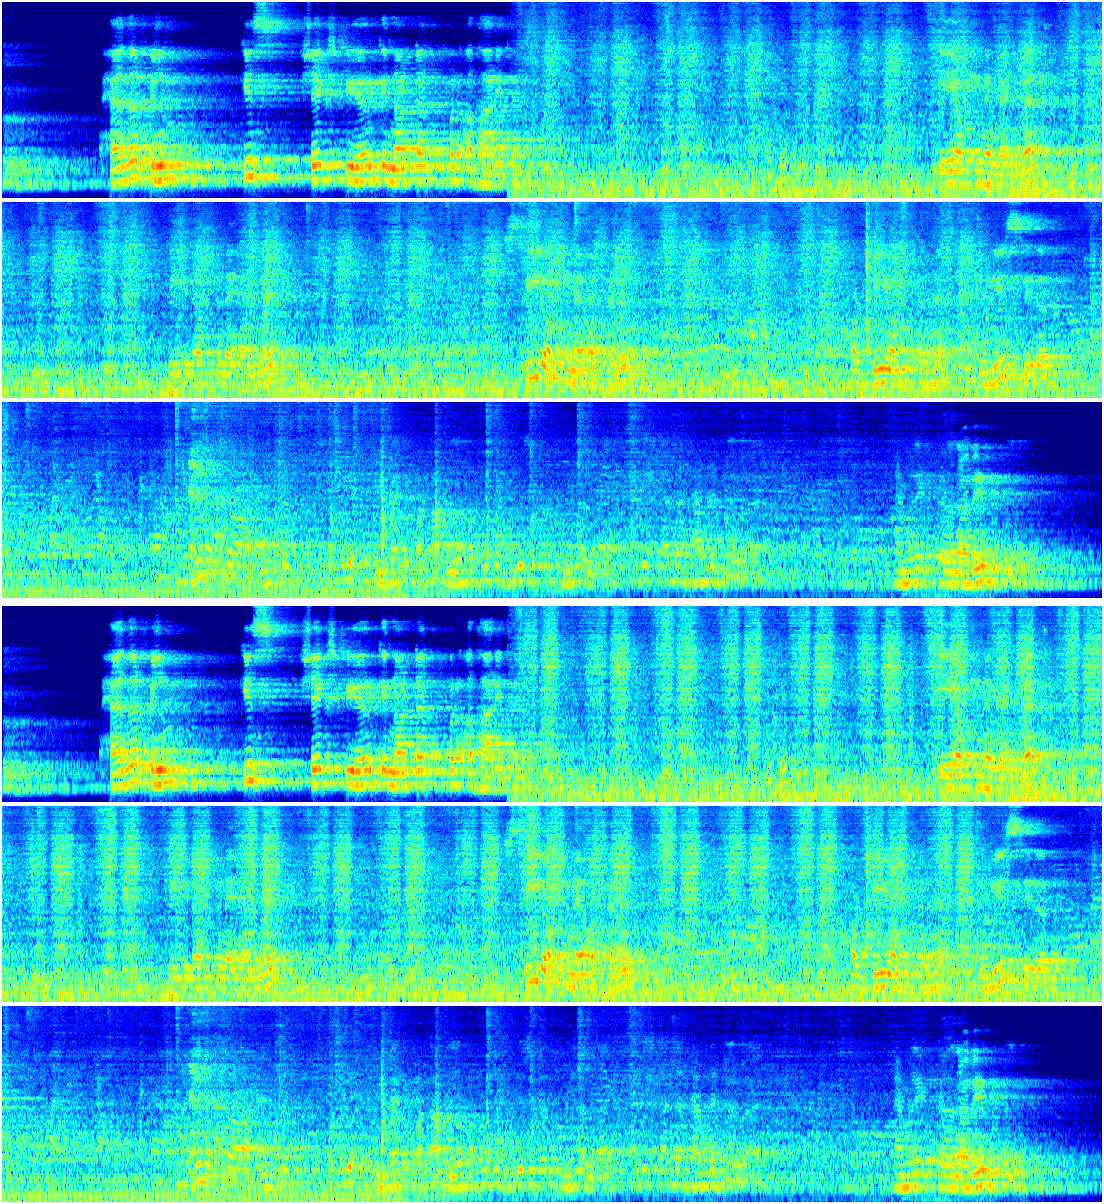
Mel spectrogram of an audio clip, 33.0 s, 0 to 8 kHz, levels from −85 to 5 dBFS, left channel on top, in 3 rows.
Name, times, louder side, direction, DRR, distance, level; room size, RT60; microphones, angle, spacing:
voice 1, 1.0-1.8 2.4-5.2 9.4-10.5 12.5-13.8 16.0-17.3 19.5-21.5 31.5-32.0, equal, 15° right, -3 dB, 1.9 m, -23 dB
sound 1, 5.0-21.1, right 2 dB, 60° right, 1.2 m, -30 dB
voice 2, 7.0-7.9 11.3-11.5 14.5-14.8 18.2-18.4 23.7-25.0 25.3-29.7 30.9-31.7 32.0-32.1, right 1 dB, 35° right, -3 dB, 1.0 m, -31 dB
sound 2, 13.6-25.9, right 1 dB, 65° left, 1.5 m, -37 dB
sound 3, 14.6-31.5, equal, 35° left, 3.2 m, -37 dB
19.0 x 17.5 x 2.4 m, 2.6 s
head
